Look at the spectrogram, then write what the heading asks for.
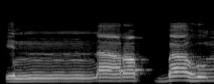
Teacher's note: Yang mim ketemu dengan ba itu dibaca panjang, ditahan. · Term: ikhfa syafawi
